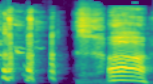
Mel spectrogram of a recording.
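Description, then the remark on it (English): A quick run of loud coughs: three short hacking bursts, then a rougher, longer cough ending in a drawn-out, voiced, almost groaning hack. “My coughs sound like oil companies.”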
